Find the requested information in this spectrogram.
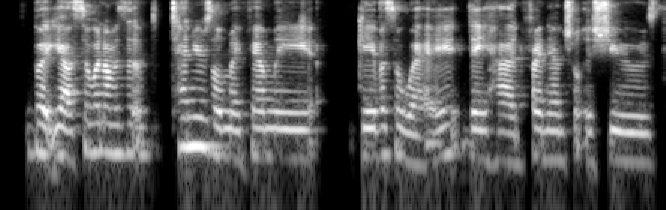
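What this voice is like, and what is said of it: Rough, sick-sounding voice. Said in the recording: “my voice sounds bad because I actually have been battling a bit of a cold”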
